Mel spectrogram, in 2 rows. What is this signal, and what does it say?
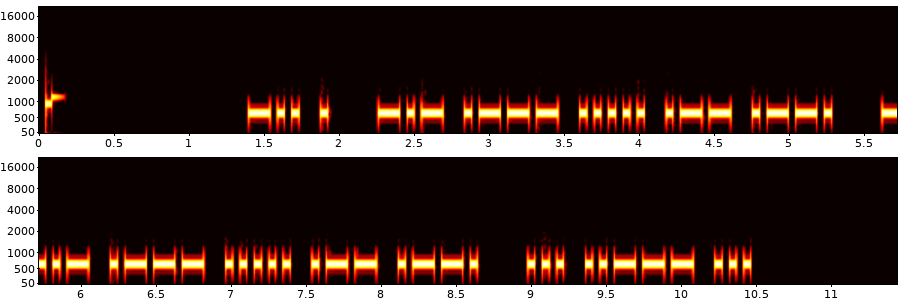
Morse code, heard as a keyed tone, about 23 wpm, 650 Hz. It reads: DE KJ5WP KJ5WP S2S
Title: SOTA QSO Practice 25wpm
